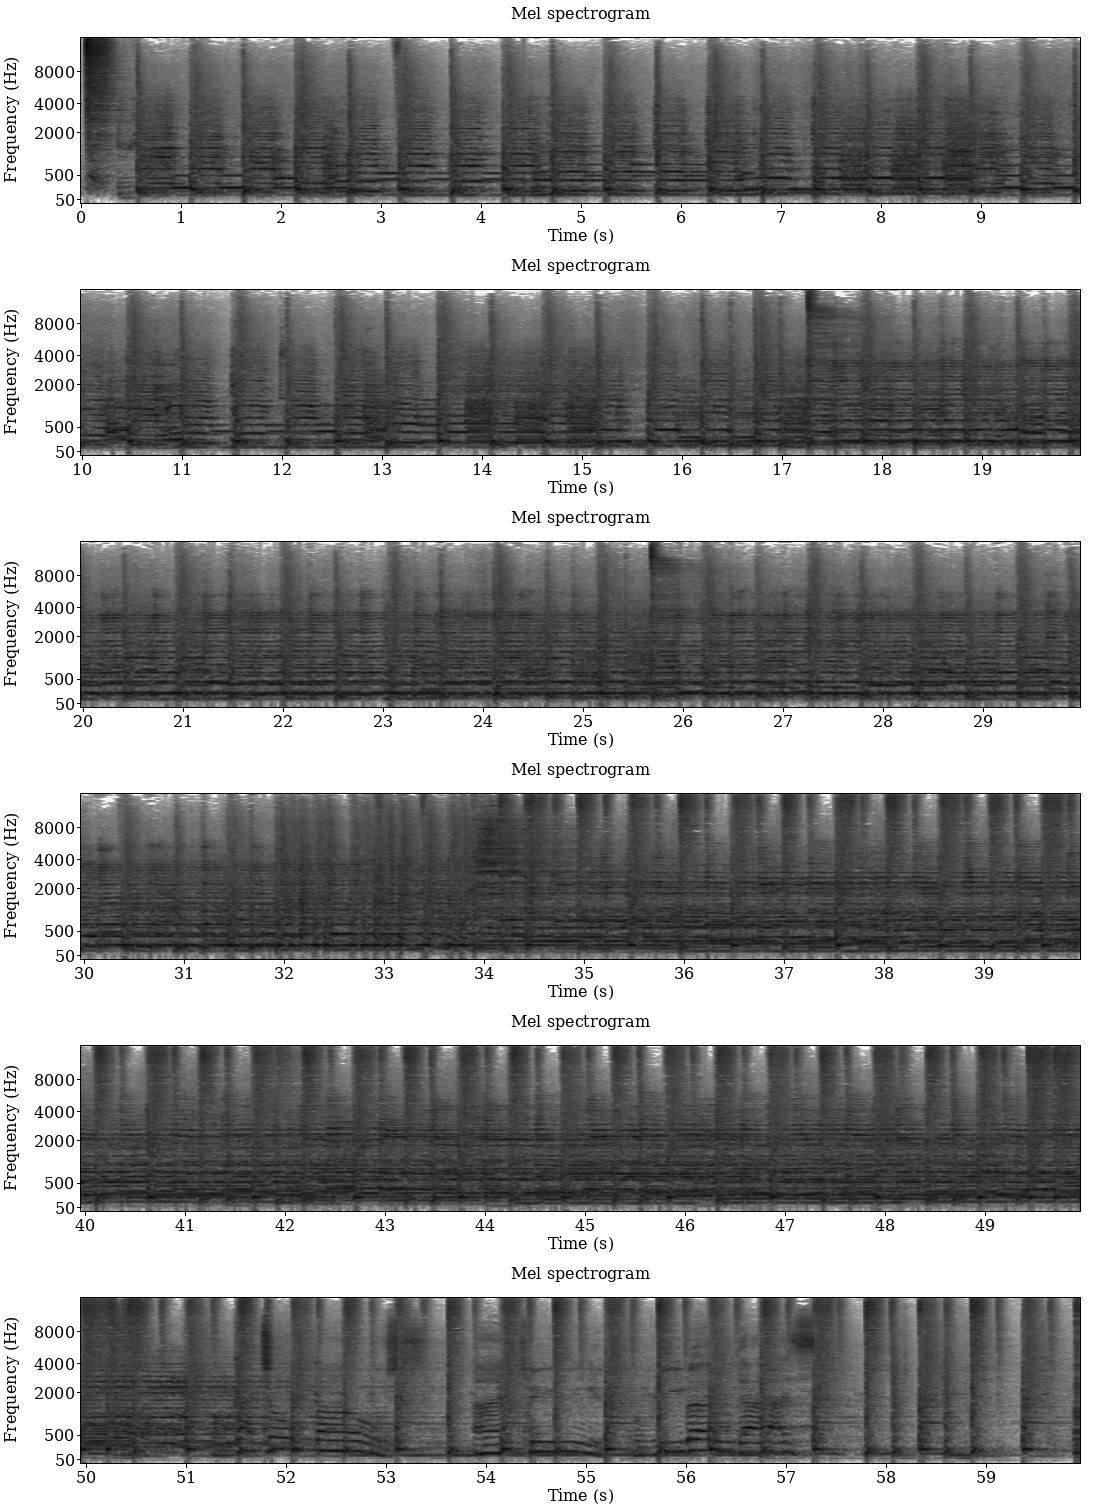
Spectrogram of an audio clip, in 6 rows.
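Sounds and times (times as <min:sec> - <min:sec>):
bass guitar: 0:00.0 - 0:59.9
drum kit beat: 0:00.0 - 0:59.9
electric guitar: 0:00.0 - 0:59.9.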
